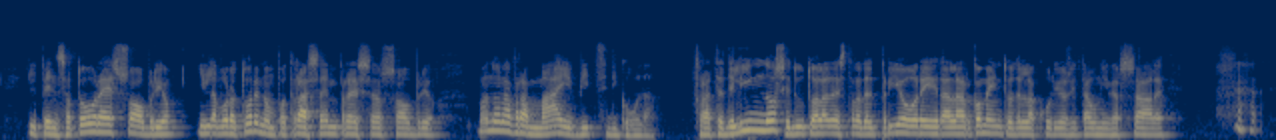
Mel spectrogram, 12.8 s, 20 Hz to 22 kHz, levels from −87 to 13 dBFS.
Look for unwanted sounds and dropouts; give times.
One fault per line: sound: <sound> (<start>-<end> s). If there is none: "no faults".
sound: laugh (12.2-12.7 s)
